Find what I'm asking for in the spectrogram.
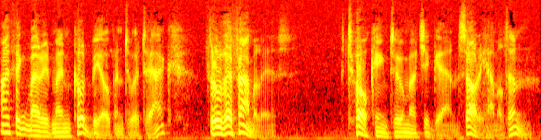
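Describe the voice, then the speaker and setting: Sardonic British security chief, gravelly, mock-polite radio drama villainy-free wit, dull old recording. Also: male voice, low-pitched, huge pitch swings, moderate pace, exaggerated voice. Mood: sardonic, probing. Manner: dry, teasing, mock-polite. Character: sardonic, talkative male senior security interviewer.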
